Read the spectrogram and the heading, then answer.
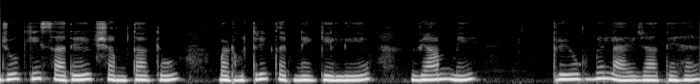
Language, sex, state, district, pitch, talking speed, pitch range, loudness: Hindi, female, Chhattisgarh, Korba, 210 Hz, 135 wpm, 200-230 Hz, -11 LUFS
